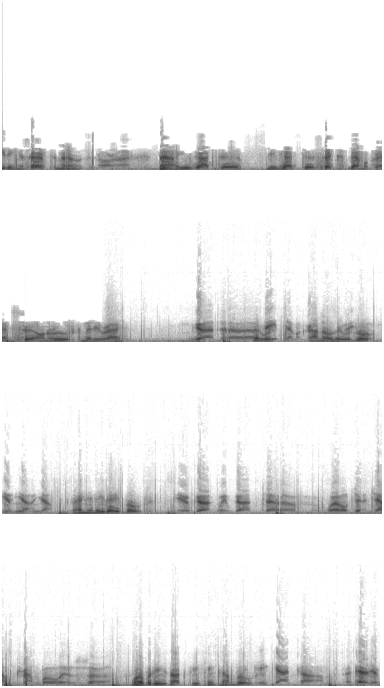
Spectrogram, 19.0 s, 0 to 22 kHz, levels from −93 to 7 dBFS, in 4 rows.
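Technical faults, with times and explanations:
0.0–6.0 s, adaptive stream starting at a low bitrate: the opening six seconds carry nothing above 6.8 kHz, so the top end is dull and the coding artefacts are stronger. The player began on a thin rendition to get playback going quickly, then switched to a richer one once it had gauged the connection. At 6.0 s the treble returns abruptly with no gap, a jump that points to a step from roughly 16 kbit/s AAC to about 96 kbit/s.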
